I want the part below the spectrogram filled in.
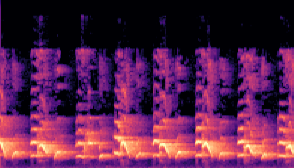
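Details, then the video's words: Male cockatiel courtship singing indoors: clear chirpy whistles repeated rhythmically, nearly two per second, each phrase sliding up then down in a bouncing pattern. "#MaleCockatielMatingBehavior #FunnyCockatiel #CockatielScreaming #CockatielMaleBestSinging"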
